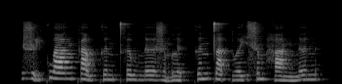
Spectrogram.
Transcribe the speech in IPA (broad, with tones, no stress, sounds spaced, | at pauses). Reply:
z ɨ̰˧˥ j k w aː˧ ŋ k a˧˩ w k ə˨˩ n t̪ʰ ə˨˩ w n əː˨˩ z ə̰˧˨ m l ə˨˩ t̚ k ə˧ n t̪ a˨˩ t̚ v ə˨˦ j s ə˧ m h a˨˩ ŋ n ə˧ n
